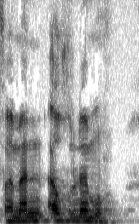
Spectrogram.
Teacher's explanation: dibaca jelas nunnya tanpa dengung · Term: izhar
